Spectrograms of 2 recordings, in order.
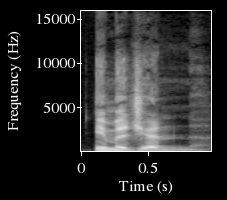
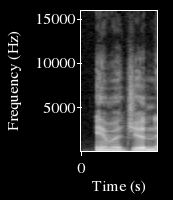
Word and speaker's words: Imagen: Last month, however, Google announced its own take on the genre, Imogen, and it just unseated DALL-E in the quality of its output.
